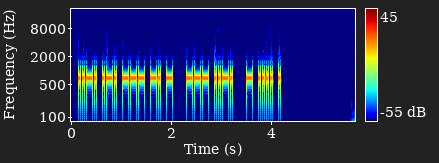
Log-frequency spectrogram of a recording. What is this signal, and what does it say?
Morse code, heard as a keyed tone, about 38 wpm, 700 Hz. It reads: FRONT OF THE
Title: Speed-Racing - Sets of 5 Words 30wpm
